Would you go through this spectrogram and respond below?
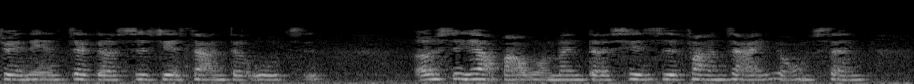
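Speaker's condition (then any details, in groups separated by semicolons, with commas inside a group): ALS; onset about three years ago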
